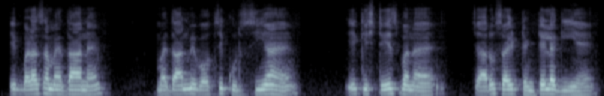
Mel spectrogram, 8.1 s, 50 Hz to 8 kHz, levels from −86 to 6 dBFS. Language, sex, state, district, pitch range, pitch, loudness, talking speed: Hindi, male, Maharashtra, Sindhudurg, 125-140 Hz, 135 Hz, -23 LUFS, 150 wpm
